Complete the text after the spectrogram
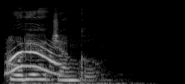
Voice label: cute baby dino surprised; cartoon sounds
